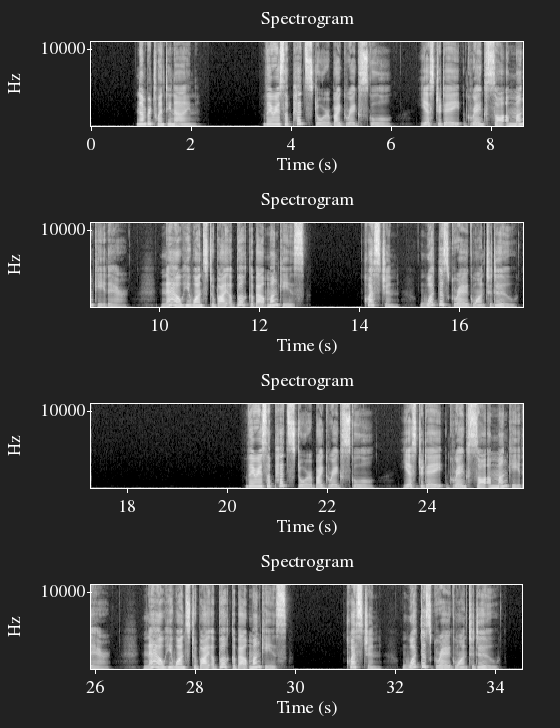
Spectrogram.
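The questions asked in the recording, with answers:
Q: What does Greg want to do?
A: Buy a book about monkeys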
